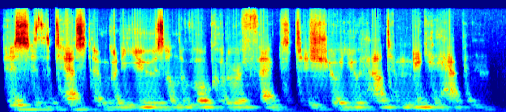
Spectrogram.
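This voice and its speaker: Monotone robotic vocoded man, very deep. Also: moderate pace. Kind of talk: scripted test phrase played back. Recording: very noisy, humming vocoder buzz.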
